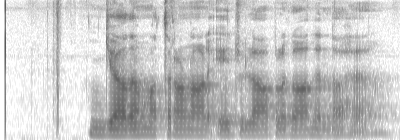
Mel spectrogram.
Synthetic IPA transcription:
d͡ʒjaːd̪aːmat̪ɾãːnaːleːd͡ʒʊlaːpləɡaːd̪ɪnd̪a̰ːɦɛ̰ː

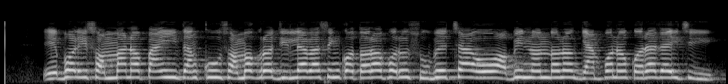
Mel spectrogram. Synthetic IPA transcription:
ebʱɔɭisɔmːanɔpaĩt̪aŋkusɔmɔɡɾɔd͡ʒilːabasiŋkɔt̪ɔɾɔpʰɔɾusubeːʃʰaoɔbʱinɔnd̪ɔnɔɡjampɔnɔkɔɾad͡ʒajt͡ʃʰi

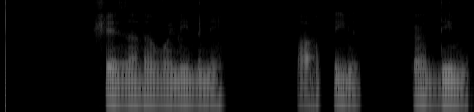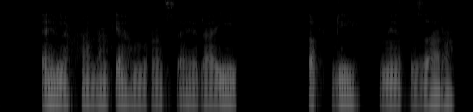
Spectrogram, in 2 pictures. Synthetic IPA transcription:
ʃɛːɦzaːd̪awɐliːd̪ne | t̪a̰ːt̪iːl | kad̪ɪn | ɛɦlxaːnakeɦɐmɾasɐ̰ɦɾaːi | t̪ɐfɾiːɦ | mẽɡʊzaːɾaː

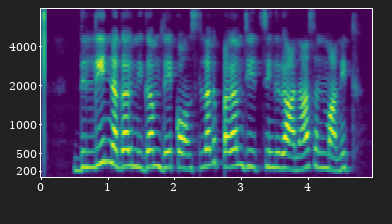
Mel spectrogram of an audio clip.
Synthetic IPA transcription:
d̪ɪlːiːnəɡəɾnɪɡəmd̪eːkɔːnsləɾpəɾəmd͡ʒiːt̪sɪ̃ŋɡɾaːnaːsənmaːnɪt̪

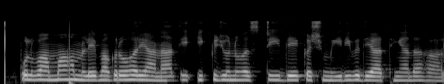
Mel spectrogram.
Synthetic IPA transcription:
pʊlʋaːmãːɦəmleːməɡɾoːɦəɾɪjaːnãːd̪iːʔɪkjuːnɪʋəɾsʈiːd̪eːkəʃmiːɾiːʋɪd̪jaːɾt̪ʰijãːd̪aːɦaːl

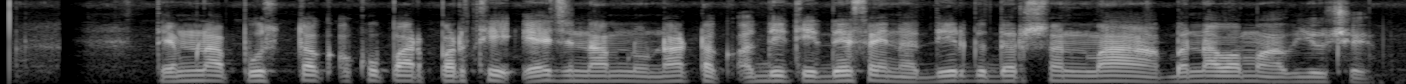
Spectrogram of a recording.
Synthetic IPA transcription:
t̪emnapʊst̪əkəkupaɾpəɾt̪ʰiʔed͡ʒnamnũnaʈəkəd̪ʱit̪id̪esajnad̪iɾɡʱd̪əɾʃənmãbənaʋːamãaʋjũt͡ʃʰe

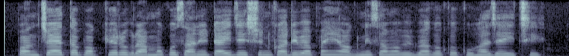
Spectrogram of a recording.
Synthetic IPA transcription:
pɔnt͡ʃajt̪ɔpɔkʰːjɔɾuɡɾamɔkusaniʈajd͡ʒesɔnkɔɾibapaĩɔɡnisɔmɔbibʱaɡɔkukuɦad͡ʒajt͡ʃʰi

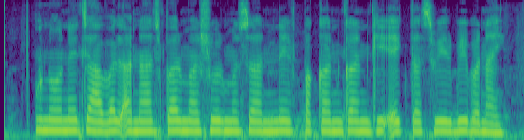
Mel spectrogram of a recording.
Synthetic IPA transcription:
ʊnɦõːnet͡ʃaːʋəlɐnãːd͡ʒpɐɾmɐʃɦuːɾmʊsənːɪfpɐkənkənkiʔeːk̚t̪ɐswiːɾbʱibɐnaːiː

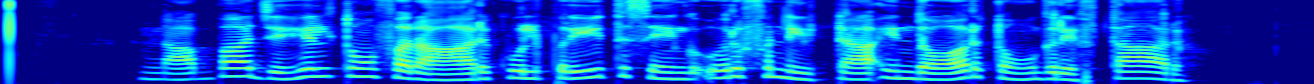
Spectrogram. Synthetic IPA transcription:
naːbaːd͡ʒeɦəlt̪õːpʰəɾaːɾkʊlpɾiːt̪sɪŋɡʊɾpʰniːʈaːʔɪ̃nd̪ɔːɾt̪õːɡɪɾɪfʰt̪aːɾ

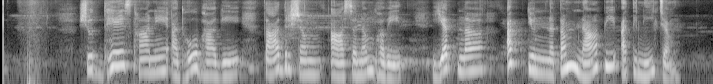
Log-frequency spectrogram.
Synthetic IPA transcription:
ʃud̪ʱːeːst̪ʰaːneːʔɐd̪ʱoːbʱaːɡeːt̪aːd̪ɾɪʃɐmaːsɐnɐmbʱɐʋeːt̪̚jɐt̪nɐ | ɐt̪junːɐt̪ɐmnaːpiʔɐt̪iniːt͡ʃɐm

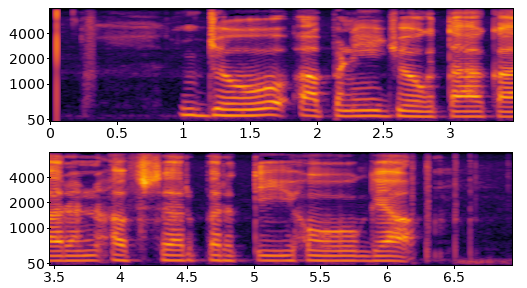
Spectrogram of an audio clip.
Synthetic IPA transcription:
d͡ʒoːəːpniːd͡ʒoːɡt̪aːkaːɾənəpʰsəɾpəɾt̪iːhoːɡɪjaː

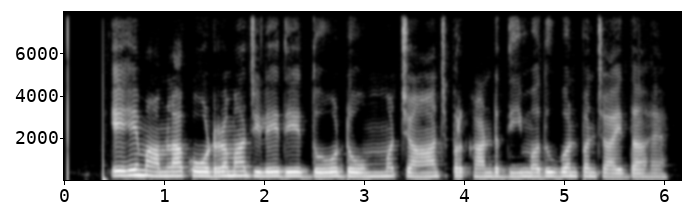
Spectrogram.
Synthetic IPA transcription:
ɪɦmaːmlaːkoːɖɾəmãːd͡ʒɪleːd̪eːd̪oːɖoːmt͡ʃãːt͡ʃpɾəkʰəɳɖd̪iːməd̪uːbənpəɲt͡ʃaːjɪt̪ːaːɦɛː

